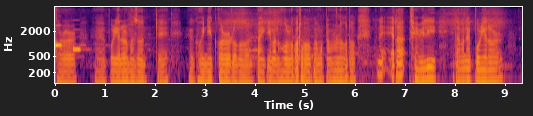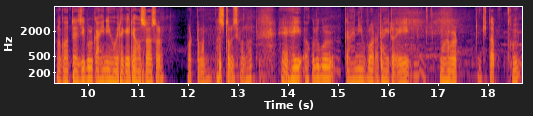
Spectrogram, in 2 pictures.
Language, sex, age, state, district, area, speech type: Assamese, male, 45-60, Assam, Darrang, rural, spontaneous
